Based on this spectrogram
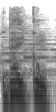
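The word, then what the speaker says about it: daikon: cause ce radier vers son nom signifie grosses racines et se prononce dahico le décor est planté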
